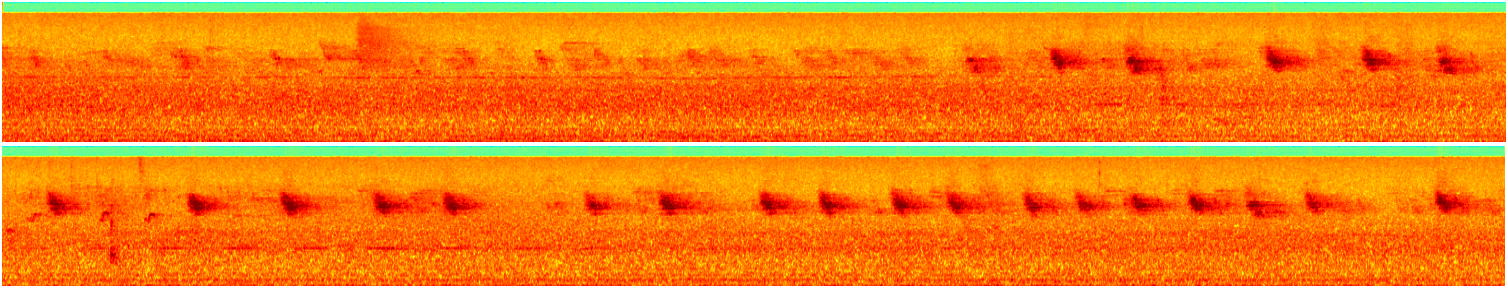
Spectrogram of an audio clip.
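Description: Steady low background rumble with a bird chirping over it, short high notes about one and a half a second that become louder about a third of the way in.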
